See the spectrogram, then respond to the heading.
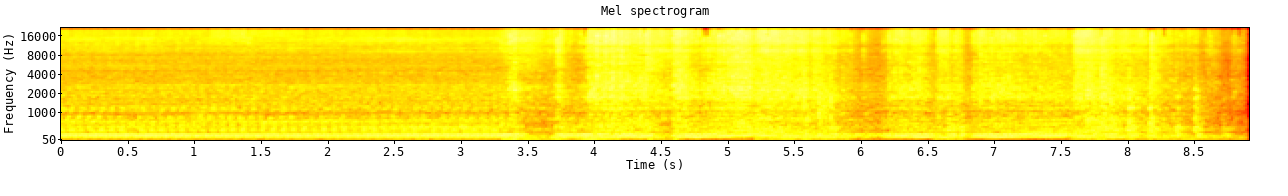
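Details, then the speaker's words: V6 Ford 2N tractor, engine warming up after a carburetor vacuum leak was plugged; even, steady idle with a few clean throttle blips rising and falling, no hiss or stumble — normal idle. "Gonna double check, make sure all the other ports are covered, and then we'll start it and let it warm up for a minute."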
